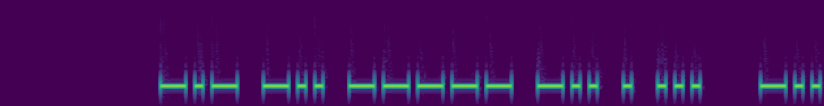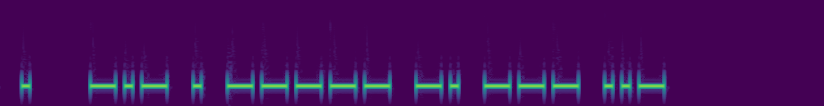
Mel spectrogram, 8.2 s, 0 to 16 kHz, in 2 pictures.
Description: Morse code, heard as a keyed tone, about 28 wpm, 700 Hz. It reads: KD0DES DE KE0NOU
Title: USA Callsign DE Callsign - 6 Characters - 28wpm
